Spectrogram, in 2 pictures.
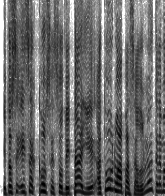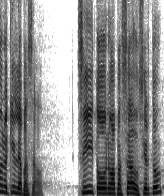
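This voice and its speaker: Chilean male pastor, high voice, church reverb, folksy then earnest sermon. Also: expressive, brisk, fairly bright tone. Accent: Chilean Spanish. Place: church sanctuary. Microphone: stage microphone with monitor.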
